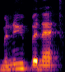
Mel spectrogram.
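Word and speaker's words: Manu Bennett: favorite spin-off never started the second season the pronunciation of Manu benette was correct thank you JK that's put my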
